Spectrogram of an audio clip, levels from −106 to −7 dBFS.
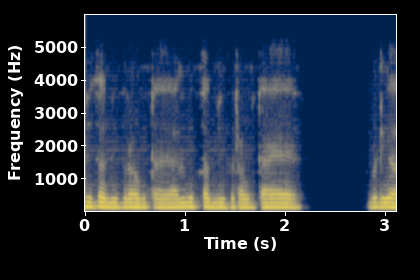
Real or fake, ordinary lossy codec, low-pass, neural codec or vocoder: fake; none; 5.4 kHz; codec, 16 kHz, 4 kbps, FunCodec, trained on LibriTTS, 50 frames a second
